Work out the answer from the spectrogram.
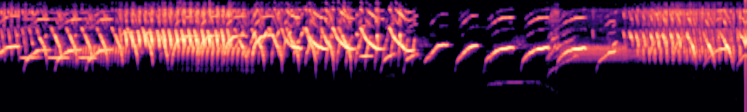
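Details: Canary song used as a lure to stimulate a silent canary to sing: dense fast trills of sweeping high notes, then a few separate rising-falling whistles before another rapid rolling burst.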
